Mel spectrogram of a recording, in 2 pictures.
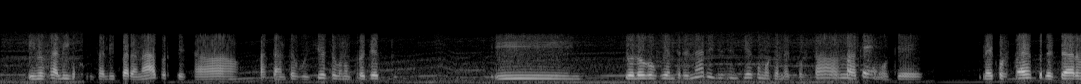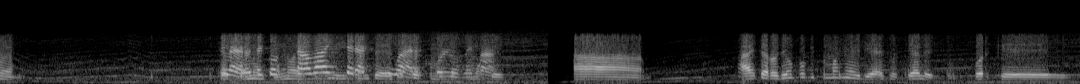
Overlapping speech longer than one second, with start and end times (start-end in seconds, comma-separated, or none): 13.0-15.8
